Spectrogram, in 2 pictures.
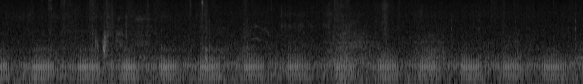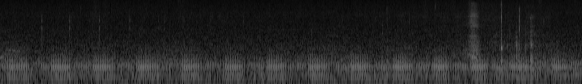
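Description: A cat purrs loudly and steadily close by.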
